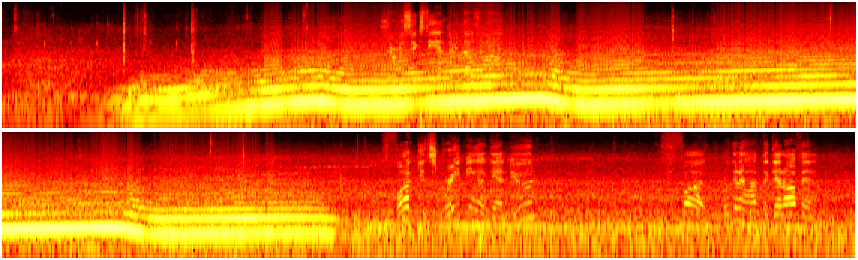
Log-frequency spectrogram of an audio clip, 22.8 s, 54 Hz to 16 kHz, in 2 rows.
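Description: Infiniti G35's 3.5-litre V6 heard from inside the cabin, accelerating hard with its pitch climbing. It drops back three times on upshifts, then the throttle is lifted about sixteen seconds in and it settles to a quieter highway cruise.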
